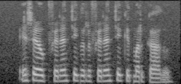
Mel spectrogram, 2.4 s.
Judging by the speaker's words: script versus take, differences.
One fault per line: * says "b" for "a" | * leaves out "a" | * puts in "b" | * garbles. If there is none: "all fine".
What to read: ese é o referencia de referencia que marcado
all fine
